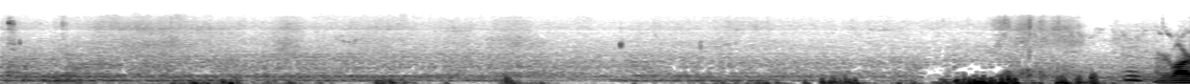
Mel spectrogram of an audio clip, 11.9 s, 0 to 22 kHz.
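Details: Colony of honey bees buzzing as their hive is opened for a first inspection six days after nuc installation in 2020; a continuous low hum dominates, with rustling and handling thumps and a voice near the end.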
